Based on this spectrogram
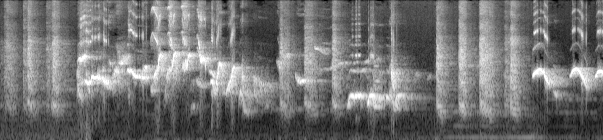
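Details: Provoking song of a white-rumped shama: soft ticking opening, then a loud burst of tumbling warbled notes, buzzy rattles, a low steady whistle, and repeated looping whistled phrases at the end.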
